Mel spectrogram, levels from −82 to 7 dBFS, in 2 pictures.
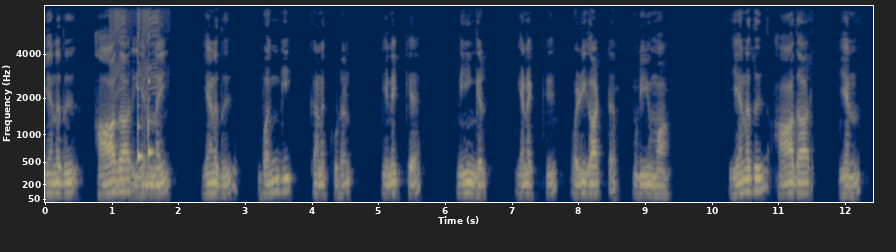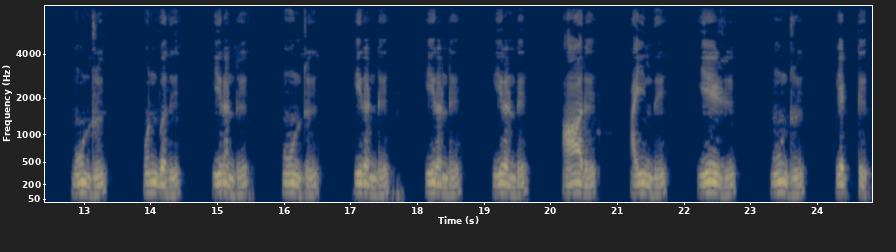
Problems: none marked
